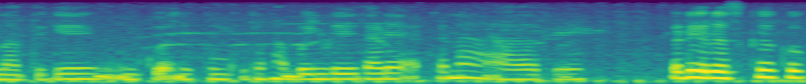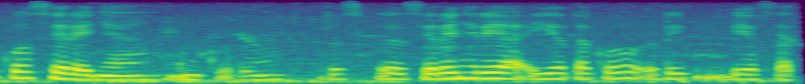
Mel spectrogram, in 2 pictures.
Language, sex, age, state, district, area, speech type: Santali, female, 45-60, Jharkhand, Bokaro, rural, spontaneous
